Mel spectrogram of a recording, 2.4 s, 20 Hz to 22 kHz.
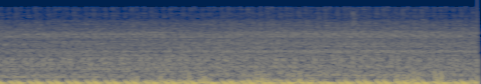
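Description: Polaris Sportsman 850 XP ATV's twin-cylinder engine idling steadily.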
